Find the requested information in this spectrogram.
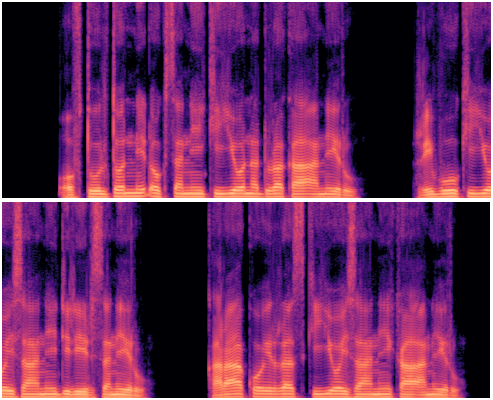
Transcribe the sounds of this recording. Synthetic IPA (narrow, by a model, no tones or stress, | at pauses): ʔɔft̪uːlt̪ɔnːɪᶑɔksɐniːkɪjːoːnɐd̪ʊɾɐkaːʔɐniːɾʊ | ɾɪbuːkɪjːoːɪsaːniːd̪ɪɾiːɾsɐniːɾʊ | kɐɾaːkoːɪrːɐskɪjːoːɪs̬aːniːkaːʔɐniːɾʊ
